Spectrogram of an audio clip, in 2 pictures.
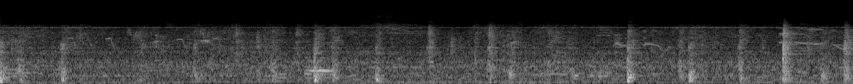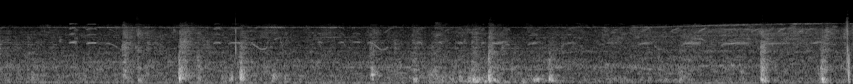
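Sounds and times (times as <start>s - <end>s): train rumbling on rails: 0.0s - 17.0s
wheels clacking over rail joints: 0.0s - 17.0s.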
